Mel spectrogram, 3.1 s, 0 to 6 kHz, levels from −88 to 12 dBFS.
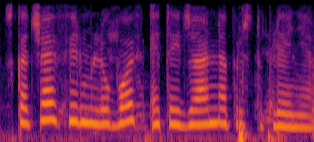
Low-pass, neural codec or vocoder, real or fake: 5.4 kHz; vocoder, 22.05 kHz, 80 mel bands, WaveNeXt; fake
